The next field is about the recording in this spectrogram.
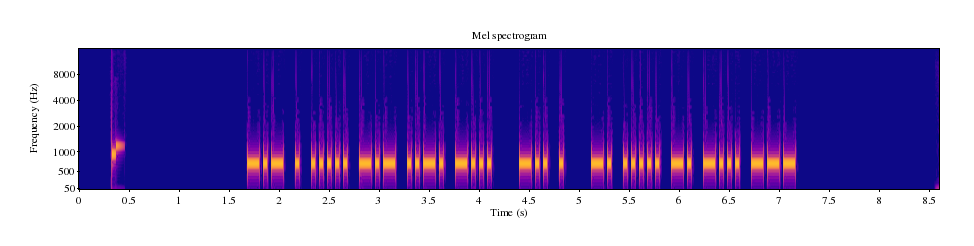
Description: Morse code, heard as a keyed tone, about 32 wpm, 700 Hz. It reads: KE5KFB DE N5NBO
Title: USA Callsign DE Callsign 30wpm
